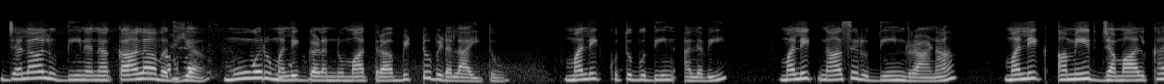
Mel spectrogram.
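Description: From 0.57 s to 5.51 s an echo leak returns a delayed copy of the speech, 347 ms behind the original, at 0.57–0.65, 1.10–1.18, 1.65–2.31, 2.76–3.36, 3.67–3.74, 4.12–4.35 and 4.77–5.51 s. The far end likely played the call over a loudspeaker, and its echo canceller let some of it back into the microphone. The copy's level jumps from about 40 dB below the speech to only about 5 dB below at 1.65–2.31 s, and sits near 15 dB below at 2.76–3.36 s. A fixed lag and uneven scraps mark this as echo rather than room reverberation, which would trail off smoothly.

At 9.59–9.72 s the background is gated by the echo canceller. The canceller pulled the microphone down hard while the loudspeaker played, so the room sound dips by up to about 8 dB for roughly 150 ms and then recovers. Only the background drops, and it comes back when the canceller lets go. That separates it from a packet-loss gap, which cuts everything at once. 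The 8 kHz ceiling from the G.722 call path stays constant throughout.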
